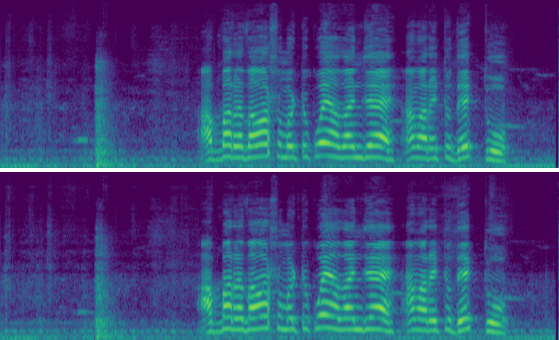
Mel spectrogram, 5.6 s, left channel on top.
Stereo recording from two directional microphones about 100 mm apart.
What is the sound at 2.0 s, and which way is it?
A man's voice, 35° left (ahead or behind).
